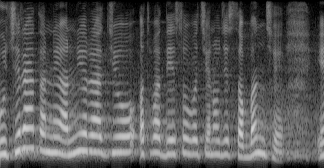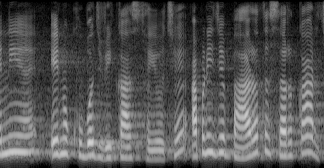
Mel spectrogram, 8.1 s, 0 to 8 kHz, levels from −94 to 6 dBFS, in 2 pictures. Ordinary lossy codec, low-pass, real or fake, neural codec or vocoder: none; none; real; none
